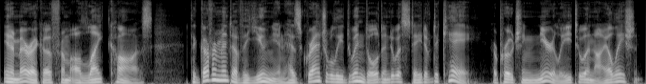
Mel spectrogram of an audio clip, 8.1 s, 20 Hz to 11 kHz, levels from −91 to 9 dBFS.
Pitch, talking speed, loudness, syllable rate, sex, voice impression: 110 Hz, 170 wpm, -20 LUFS, 5.8 syllables/s, male, masculine, adult-like, slightly fluent, cool, intellectual, slightly refreshing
